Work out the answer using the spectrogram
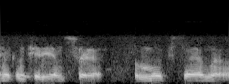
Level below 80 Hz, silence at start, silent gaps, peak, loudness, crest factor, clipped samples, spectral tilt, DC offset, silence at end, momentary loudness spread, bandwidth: -58 dBFS; 0 s; none; -6 dBFS; -19 LUFS; 12 dB; under 0.1%; -7.5 dB/octave; under 0.1%; 0 s; 5 LU; 4.7 kHz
